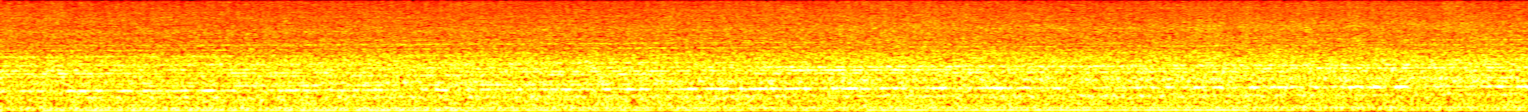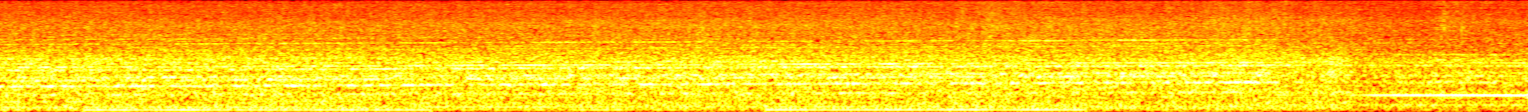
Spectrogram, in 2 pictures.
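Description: A bus engine hums steadily and slowly rises in pitch as the bus speeds up.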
